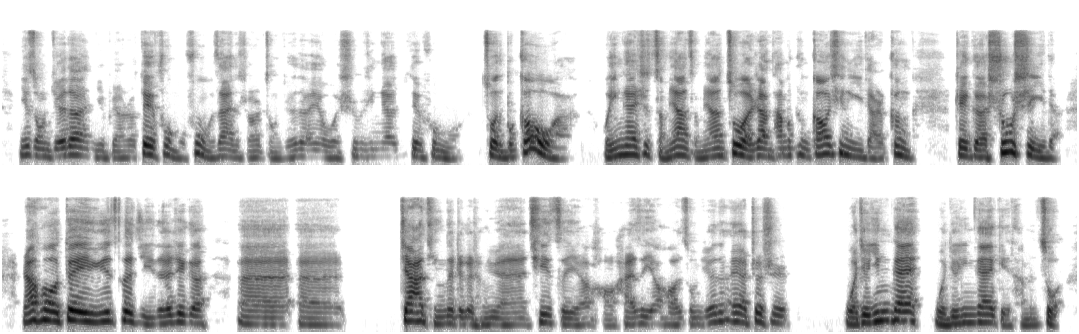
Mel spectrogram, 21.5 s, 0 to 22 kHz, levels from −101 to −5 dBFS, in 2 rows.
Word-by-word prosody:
你 175 -1 -7
总 150 -5 -10
觉 155 +3 -1
得 170 -3 -1
你 130 -2 -16
比 115 - -17
方 120 0 -15
说 125 0 -19
对 180 -3 +5
父 175 +2 -8
母 115 -6 -14
父 185 - -5
母 120 - -12
在 145 +2 -10
的 125 - -17
时 120 +1 -22
候 125 - -14
总 110 -2 -19
觉 120 +4 -17
得， 145 - -14
哎， 135 -1 -20
我 115 -2 -14
是 125 +6 -17
不 140 - -23
是 135 - -28
应 140 - -31
该 145 - -18 0.2
对 145 -2 -7
父 130 +3 -14
母 110 -5 -12 0.2
做 155 -3 +1
得 125 - -6
不 130 - -7
够 135 - +5
啊， 110 -5 -8 0.4
我 130 - -5
应 150 - -2
该 175 0 +1
是 185 +3 -5
怎 125 - -8
么 125 - -6
样 170 -1 -1
怎 115 - -14
么 115 - -8
样 155 +3 -5
做， 170 -6 +5
让 150 +1 -2
他 150 +2 -8
们 160 0 -12
更 170 -4 -9
高 175 +6 +1
兴 185 0 -2
一 140 -5 -9
点 120 -2 -11
儿， 110 0 -14
更 170 -6 -2 0.4
这 155 -2 0
个 145 -2 -2
舒 220 - +5
适 185 -6 +1
一 120 -3 -4
点 115 -2 -11
儿。 - - -41 0.4
然 195 +4 +4
后 200 -3 +7
对 195 -2 +10
于 175 +2 +3
自 190 0 +4
己 140 -5 -9
的 145 +3 -1
这 170 0 +2
个， 155 -3 -3 0.3
呃， 130 -3 -7
呃， 125 -2 -11 0.6
家 190 -2 +6
庭 135 -5 -8
的 145 - -3
这 135 0 -5
个 - - -5
成 120 +2 -9
员， 125 -1 -9
妻 160 +8 -3
子 130 -4 -8
也 115 -1 -10
好、 110 -3 -18
孩 125 +4 -10
子 140 - -9
也 135 - -9
好， 120 -3 -12
总 130 0 -15
觉 155 +5 -5
得 185 +2 -5
哎 180 - -4
呀， 170 - 0
这 175 - 0
是 150 -1 -7 0.5
我 130 - 0
就 155 0 +4
应 190 +4 +4
该 195 -1 +5 0.2
我 125 -3 -1
就 135 +4 0
应 155 +2 -4
该 165 -1 0
给 120 -6 -11
他 105 - -17
们 115 +1 -10
做。 125 - -3
140 Hz, 300 characters per minute, -23 LUFS, 125-170 Hz, 0.6 s, 对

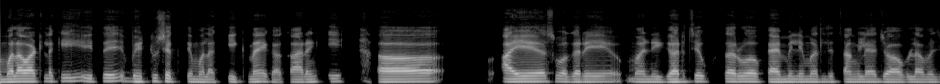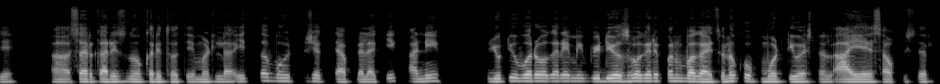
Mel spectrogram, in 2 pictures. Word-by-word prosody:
मला 125 +2 +5
वाटलं, 130 +2 +4
की 150 +2 -3 0.2
इथे 150 +3 -1
भेटू 130 +1 -1
शकते 125 -2 -2
मला 120 -2 -2
किक 120 +1 -7
नाही 125 +1 +1
का 115 -2 -5
कारण 115 +1 -1
की 135 +2 -8 0.4
अ, - - +1 1.2
आय-ए-एस 130 +1 +4
वगैरे 125 -1 0 0.5
आणि 125 0 -1
घरचे 125 +2 +1 0.2
सर्व 130 0 +3
फॅमिलीमधले 125 0 0
चांगल्या 120 0 -2
जॉबला 120 0 0
म्हणजे 120 +1 -5 0.4
अ, 115 0 -2
सरकारीच 125 -1 +1
नोकरीत 125 -1 -1
होते. 115 0 -3
म्हटलं 120 +1 -3
इथं 140 +5 -4
भेटू 150 -1 -5
शकते 130 -4 -4
आपल्याला 115 -1 -1
किक 140 +7 -8
आणि 135 +3 -1 0.5
YouTubeवर 150 +3 +2
वगैरे 150 0 +2
मी 145 0 -3
व्हिडिओज 145 0 +4
वगैरे 150 0 +4
पण 155 -1 0
बघायचो 130 -2 +4
ना, 140 - +3
खूप 135 -4 -3
मोटिवेशनल. 125 -1 0
IAS 115 +1 +3
officer. 120 +2 -4
125 Hz, 145 wpm, -24 LUFS, 120-135 Hz, 1.2 s, मला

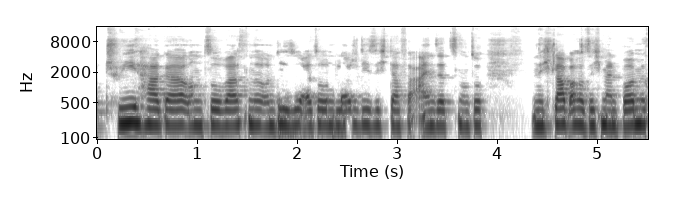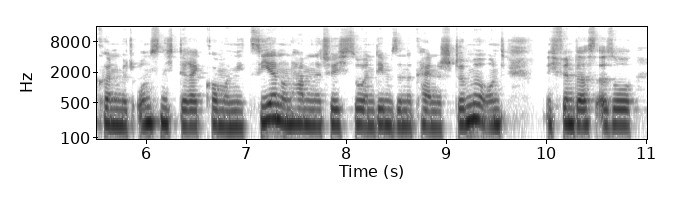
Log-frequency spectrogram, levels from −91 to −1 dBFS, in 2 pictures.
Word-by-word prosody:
Treehugger 185 -1 +3
und 180 +1 -3
so 175 -1 -1
was, 175 +1 -2
ne, 180 -2 -1
und 175 +2 -3
die 185 -1 +2
so 175 +1 -2
also 175 +2 -2
und 175 0 -3
Leute, 175 +1 -3
die 180 0 -3
sich 175 0 -7
dafür 175 -1 -6
einsetzen 175 +1 -4
und 170 - -9
so. 175 0 -3 0.5
Und 180 - -2
ich 175 0 -3
glaube 185 -2 +2
auch, - - 0
also 180 0 0
ich 180 - -5
meine, 175 -2 +1
Bäume 180 +2 +3
können 185 -1 +1
mit 175 - -4
uns 200 +2 +3
nicht 195 -1 +1
direkt 175 0 -2
kommunizieren 175 +6 +2
und 190 -1 +3
haben 185 -1 +1
natürlich 180 0 -3
so 185 -1 -1
in 175 0 -4
dem 180 -1 -1
Sinne 175 0 -3
keine 170 -2 -5
Stimme. 195 +7 +4
Und 185 +4 -1 0.4
ich 190 - -7
finde, 190 -1 +3
dass 180 +1 0
also 180 0 -1
180 Hz, 245 wpm, -26 LUFS, 175-185 Hz, 0.5 s, Stimme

